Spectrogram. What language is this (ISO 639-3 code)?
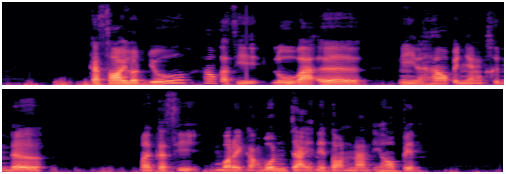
tha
